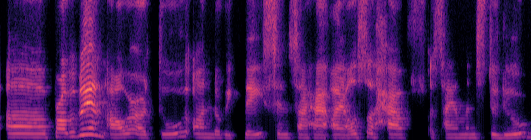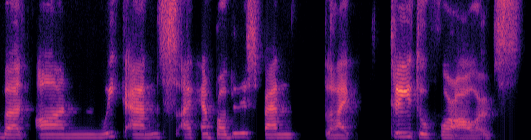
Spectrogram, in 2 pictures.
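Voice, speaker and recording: A young woman in a mock English speaking test, answering and then asking questions, often pausing with filler sounds. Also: fairly low pitch, fairly even intonation. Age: young adult. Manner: hesitant, frequent filler sounds. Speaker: test candidate, then examiner.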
